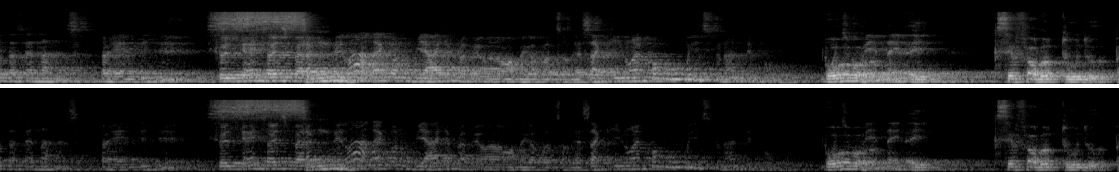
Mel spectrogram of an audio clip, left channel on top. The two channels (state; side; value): quieter; right; 12.5 dB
